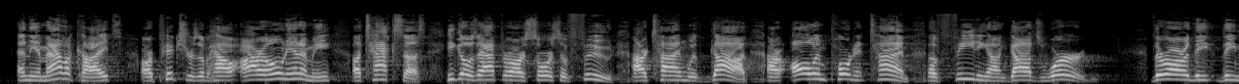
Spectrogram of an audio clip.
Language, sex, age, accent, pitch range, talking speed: English, male, 60-79, American, 190-250 Hz, 170 wpm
